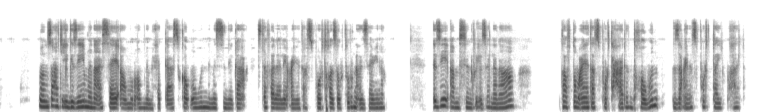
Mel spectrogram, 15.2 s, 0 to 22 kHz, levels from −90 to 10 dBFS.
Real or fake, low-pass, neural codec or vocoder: real; 10.8 kHz; none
